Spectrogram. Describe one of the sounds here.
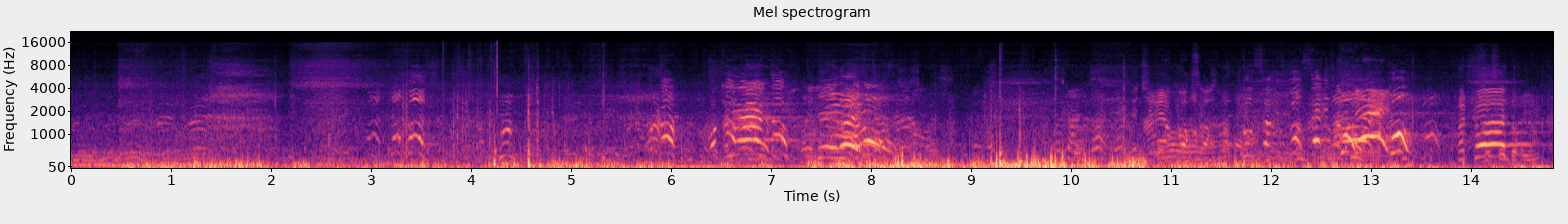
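Young men shout to each other across an open field, some way off.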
